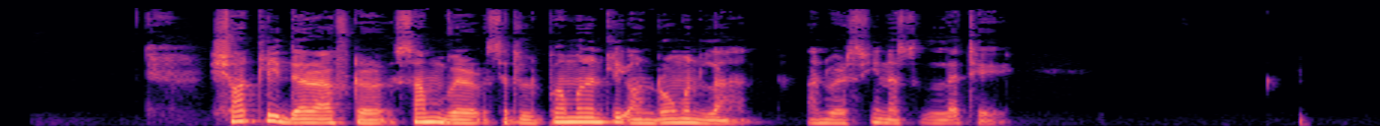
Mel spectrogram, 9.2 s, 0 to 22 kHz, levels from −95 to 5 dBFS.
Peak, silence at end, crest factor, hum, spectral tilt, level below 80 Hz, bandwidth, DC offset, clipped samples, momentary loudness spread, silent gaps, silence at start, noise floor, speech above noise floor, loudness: -2 dBFS; 2.5 s; 16 dB; none; -6.5 dB/octave; -54 dBFS; 16 kHz; under 0.1%; under 0.1%; 17 LU; none; 0.95 s; -84 dBFS; 68 dB; -17 LUFS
